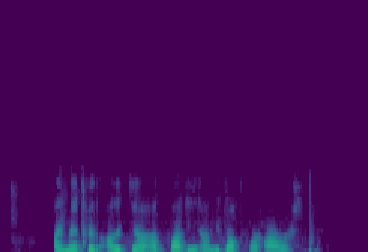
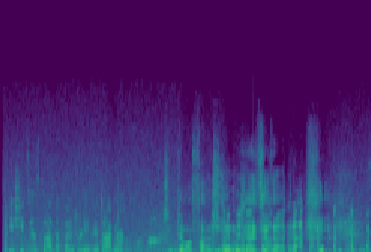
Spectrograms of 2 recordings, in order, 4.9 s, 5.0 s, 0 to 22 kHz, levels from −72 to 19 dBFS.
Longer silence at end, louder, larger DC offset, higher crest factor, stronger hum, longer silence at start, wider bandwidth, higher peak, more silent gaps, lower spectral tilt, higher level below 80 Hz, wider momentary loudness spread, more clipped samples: first, 0.7 s vs 0 s; second, -23 LUFS vs -19 LUFS; neither; about the same, 20 dB vs 20 dB; neither; first, 0.7 s vs 0 s; second, 7.2 kHz vs 15 kHz; second, -4 dBFS vs 0 dBFS; neither; first, -7.5 dB/octave vs -4.5 dB/octave; second, -70 dBFS vs -46 dBFS; about the same, 12 LU vs 10 LU; neither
